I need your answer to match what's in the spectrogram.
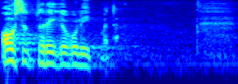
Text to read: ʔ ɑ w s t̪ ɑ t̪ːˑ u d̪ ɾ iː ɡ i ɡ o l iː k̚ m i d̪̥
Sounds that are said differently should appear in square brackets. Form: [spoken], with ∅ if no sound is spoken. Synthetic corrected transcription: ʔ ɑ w s t̪ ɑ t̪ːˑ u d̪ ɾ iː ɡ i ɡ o l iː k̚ m [e] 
